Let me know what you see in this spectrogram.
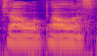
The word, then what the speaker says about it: Tamalpais: Tamalpais Exchange. Do you know of the Tamalpais Mountain? – I found it when I looked it up on, was looking them up. It came up Tamalpais Mountain.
